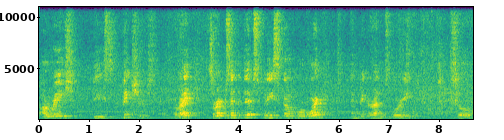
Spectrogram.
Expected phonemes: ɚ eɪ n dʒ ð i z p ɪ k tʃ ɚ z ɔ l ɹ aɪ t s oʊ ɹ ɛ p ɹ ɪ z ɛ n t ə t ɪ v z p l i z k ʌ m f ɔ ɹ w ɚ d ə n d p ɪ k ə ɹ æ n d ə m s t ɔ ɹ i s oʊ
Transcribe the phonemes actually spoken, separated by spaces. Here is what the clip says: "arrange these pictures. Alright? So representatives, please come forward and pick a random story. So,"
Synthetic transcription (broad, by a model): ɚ eɪ n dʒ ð i s p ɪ k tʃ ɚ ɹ ɔ l ɹ aɪ t s oʊ ɹ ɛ p ɹ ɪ s ɛ n t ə t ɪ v s p l i s k ʌ m f ɔ ɹ w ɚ d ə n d p ɪ k ə ɹ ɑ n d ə s t ɔ ɹ i s oʊ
